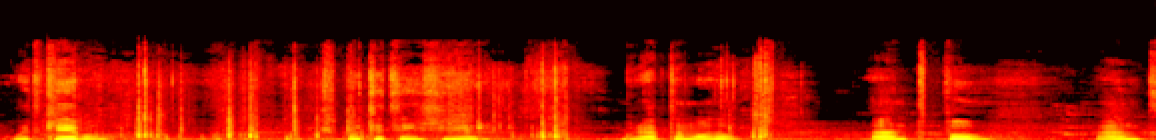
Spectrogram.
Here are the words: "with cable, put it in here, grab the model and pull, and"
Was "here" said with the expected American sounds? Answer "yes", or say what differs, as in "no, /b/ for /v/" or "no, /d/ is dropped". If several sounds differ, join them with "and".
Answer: yes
